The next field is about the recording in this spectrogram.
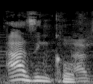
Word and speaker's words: Azincourt: Agincourt. – Mas dizem que é Azincourt.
